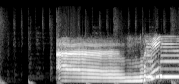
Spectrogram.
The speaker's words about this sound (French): Ah ouais, mais vrai, t'as klaxonné deux fois. Alors, tu dis pas vrai faux, tu klaxonnes. Nous, c'est le klaxon qu'on entend.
